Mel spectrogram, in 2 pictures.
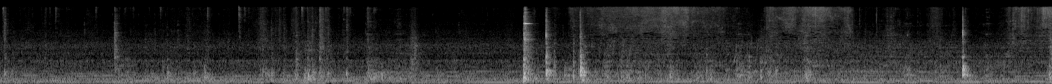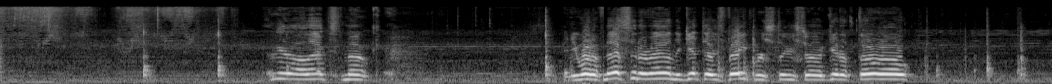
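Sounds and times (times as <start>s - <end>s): oil sizzling and hissing: 0.0s - 20.7s.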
